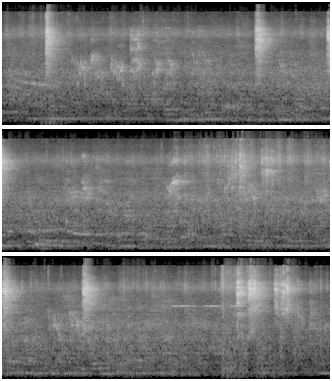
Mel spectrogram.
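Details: Budgerigars, possibly mating: sharp, scratchy squawks about once a second over soft, steady chatter.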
